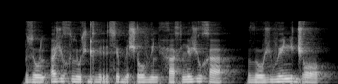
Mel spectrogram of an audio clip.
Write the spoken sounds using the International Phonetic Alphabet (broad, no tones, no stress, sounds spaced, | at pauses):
z o l ʔ a ʒ ʊ x l u s ɖʱ ɪ r s ɪ b e s ɽ o v i l h a x n e ʒ u x a | ð o ʒ v e ɲ ɪ d͡ʒ ɔ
